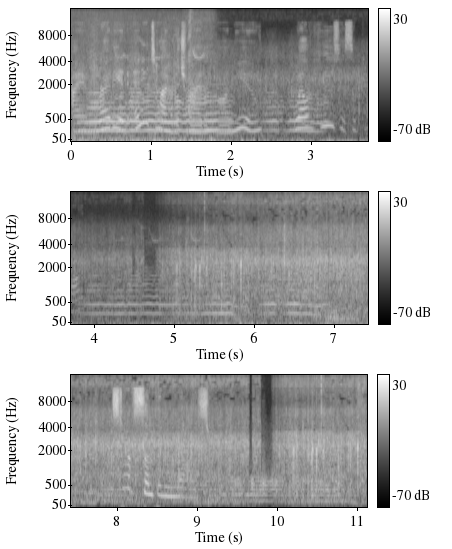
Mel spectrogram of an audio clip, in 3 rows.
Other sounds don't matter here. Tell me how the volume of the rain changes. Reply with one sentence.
The volume of the rain goes up.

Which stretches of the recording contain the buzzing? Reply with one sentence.
The buzzing can be heard from 0.0 to 11.0 s.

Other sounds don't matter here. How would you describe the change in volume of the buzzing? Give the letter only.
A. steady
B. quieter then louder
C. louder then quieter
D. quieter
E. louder
D.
